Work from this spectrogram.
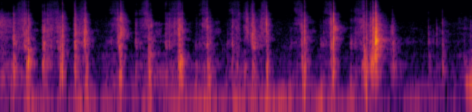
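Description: A deck of cards being shuffled during a tarot-style reading, a rapid series of crisp riffling and flapping bursts close by, steady and unaccompanied by speech.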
